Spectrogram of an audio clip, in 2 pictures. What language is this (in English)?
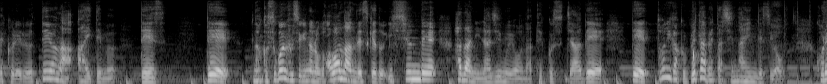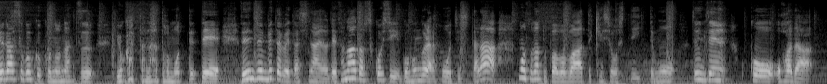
Japanese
